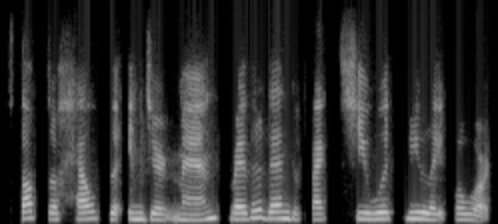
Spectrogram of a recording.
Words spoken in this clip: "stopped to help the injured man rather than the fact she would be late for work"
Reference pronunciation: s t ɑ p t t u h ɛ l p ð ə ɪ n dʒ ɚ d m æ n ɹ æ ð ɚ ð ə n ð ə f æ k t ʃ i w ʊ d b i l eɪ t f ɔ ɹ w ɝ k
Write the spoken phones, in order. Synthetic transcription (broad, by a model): s t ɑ p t t u h ɛ l p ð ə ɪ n dʒ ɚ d m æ n ɹ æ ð ɚ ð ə n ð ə f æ k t ʃ i w ʊ d b i l eɪ t f ɔ ɹ w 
